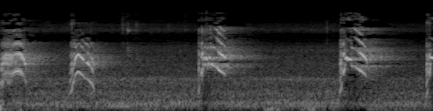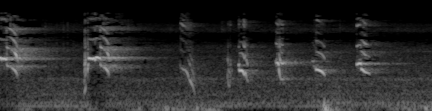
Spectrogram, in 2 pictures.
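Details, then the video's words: Indian ringneck parakeet chirping: about a dozen harsh, sharply descending squawks with buzzy overtones. They come roughly one per second at first, then quicken into a run of shorter calls near the end, over a faint steady background hum. "Parrot Chirping sounds Natural Sound | Ringneck parrot Naturals Sound"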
